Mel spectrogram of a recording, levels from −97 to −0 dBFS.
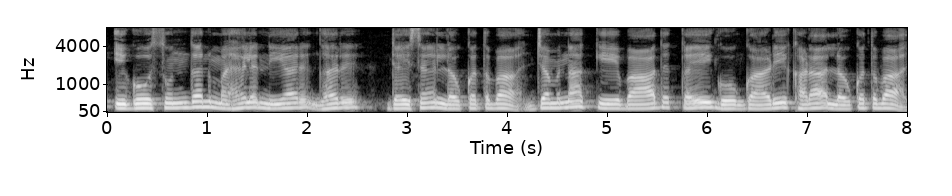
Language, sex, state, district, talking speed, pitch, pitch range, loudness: Bhojpuri, male, Bihar, Gopalganj, 125 wpm, 155 Hz, 145-165 Hz, -15 LUFS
